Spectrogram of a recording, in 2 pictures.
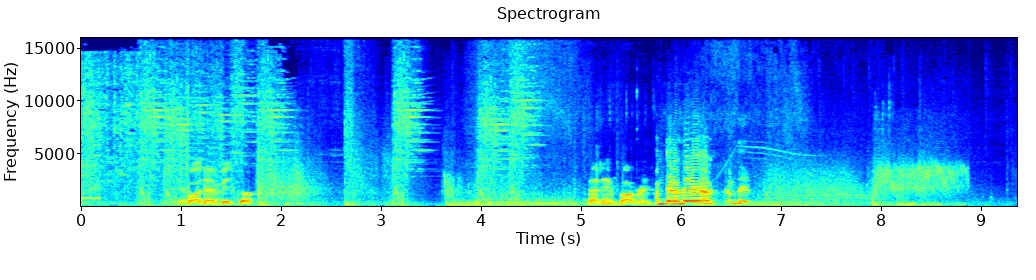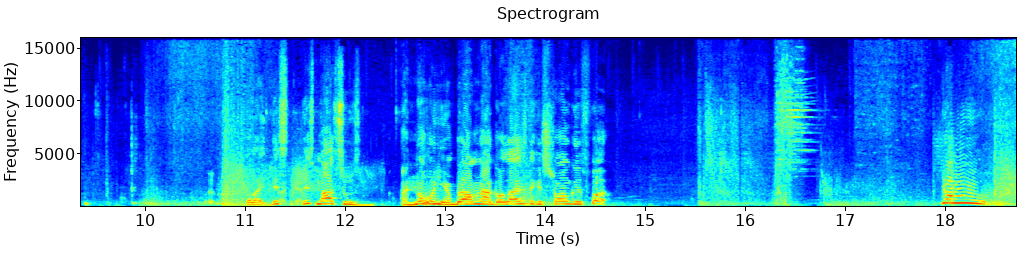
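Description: Bursts and whooshes of magic attacks crackle loudly.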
